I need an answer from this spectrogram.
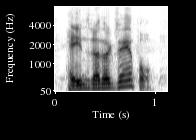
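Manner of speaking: ordinary delivery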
